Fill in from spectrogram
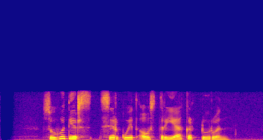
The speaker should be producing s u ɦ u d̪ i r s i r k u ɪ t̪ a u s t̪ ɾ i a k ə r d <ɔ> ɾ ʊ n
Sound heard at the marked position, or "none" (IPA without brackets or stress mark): u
